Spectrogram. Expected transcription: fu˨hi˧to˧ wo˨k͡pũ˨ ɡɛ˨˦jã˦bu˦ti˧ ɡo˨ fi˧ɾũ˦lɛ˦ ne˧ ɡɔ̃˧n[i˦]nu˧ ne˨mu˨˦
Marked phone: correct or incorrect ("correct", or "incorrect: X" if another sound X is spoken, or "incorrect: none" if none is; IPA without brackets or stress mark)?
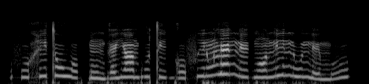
correct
